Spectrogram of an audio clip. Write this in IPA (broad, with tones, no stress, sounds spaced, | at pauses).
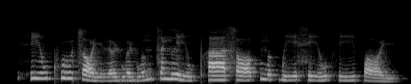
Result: h iː˥ w kʰ uː˥ t͡s ɔː˨˩ j l ɵ˨ ɥ w ɵ˨ ɥ w ʊ˥ ŋ t͡s ɐ˥ ŋ l iː˨˩ w pʰ aː˧ s ɔː˨˥ k̚ ŋ ʊ˧ k̚ w iː˨˧ s iː˨˥ w h iː˨˧ p ɔː˨˩ j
